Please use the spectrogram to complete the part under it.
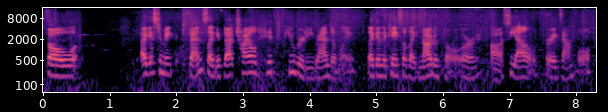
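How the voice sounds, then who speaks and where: A rambling, chatty woman streamer talks casually to her viewers while she plays. Her voice sits a little low for a woman. Faint game music plays behind her. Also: normal speed, low-quality recording. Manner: chatty, rambling, thinking aloud and chuckling. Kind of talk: casual live-stream chat while gaming.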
